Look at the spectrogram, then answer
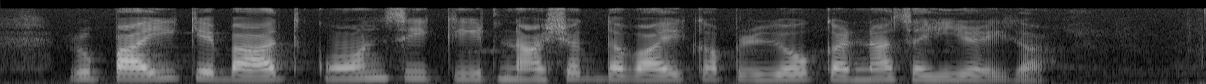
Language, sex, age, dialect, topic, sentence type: Hindi, female, 18-24, Garhwali, agriculture, question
